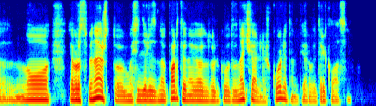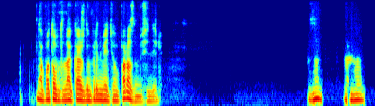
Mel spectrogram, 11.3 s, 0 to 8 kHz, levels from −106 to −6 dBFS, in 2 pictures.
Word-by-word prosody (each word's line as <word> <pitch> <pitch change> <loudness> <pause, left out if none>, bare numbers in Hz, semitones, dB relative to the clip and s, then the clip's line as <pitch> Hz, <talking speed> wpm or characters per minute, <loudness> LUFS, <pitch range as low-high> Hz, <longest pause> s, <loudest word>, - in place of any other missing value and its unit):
Но 120 +1 +1 0.3
я 120 - +2
просто 120 -1 +5
вспоминаю, 150 +5 +6
что 100 -6 -5
мы 100 +1 -3
сидели 110 0 0
за 100 - 0
одной 110 0 -3
партой, 140 -2 +3
наверно, 105 -1 -1
только 100 +1 -6
в 100 0 -4
начальной 110 -7 -1
школе, 130 +6 -1
там 90 -5 -12
первые 95 0 -10
3 - - -4
класса, - - -12 1.0
а 120 - +1
потом-то 120 -2 +1
на 115 -2 +2
каждом 110 -1 +2
предмете 115 -2 -1
мы 105 - -3
по-разному 105 -9 +2
сидели. 95 +1 -12 2.2
Мгм, 125 +4 +2 0.4
мгм. 115 0 -1
110 Hz, 155 wpm, -23 LUFS, 100-120 Hz, 2.2 s, вспоминаю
